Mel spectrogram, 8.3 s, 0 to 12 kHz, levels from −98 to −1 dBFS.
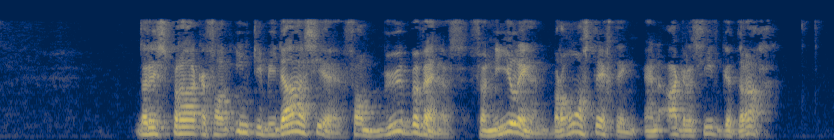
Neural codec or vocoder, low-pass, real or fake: none; 7.2 kHz; real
